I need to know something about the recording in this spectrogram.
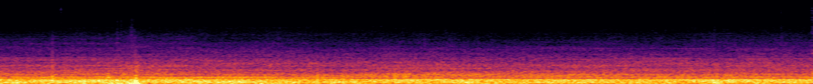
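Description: Car driving, heard inside the cabin: a steady low engine drone over tyre and road rumble, with one short knock about two seconds in.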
